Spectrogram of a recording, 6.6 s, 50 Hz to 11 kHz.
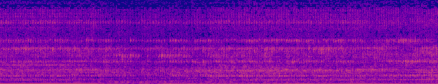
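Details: Nissan Clipper U71V engine, abnormal-noise repair: steady, even idle hum with a constant low note and no knocks or ticks standing out; engine seems to idle smoothly.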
